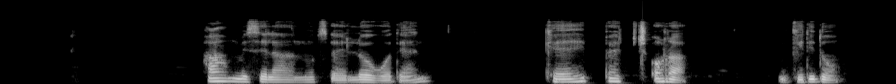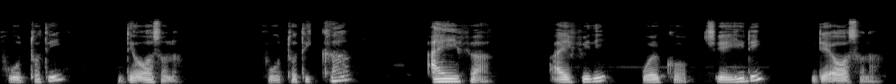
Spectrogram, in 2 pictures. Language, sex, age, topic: Gamo, male, 25-35, agriculture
